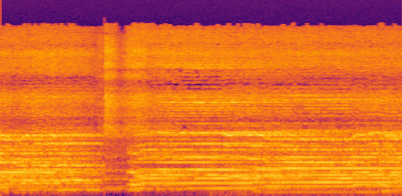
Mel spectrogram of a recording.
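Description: Background music of sustained choir-like voices holding long notes, with a brief break about a second and a half in.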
